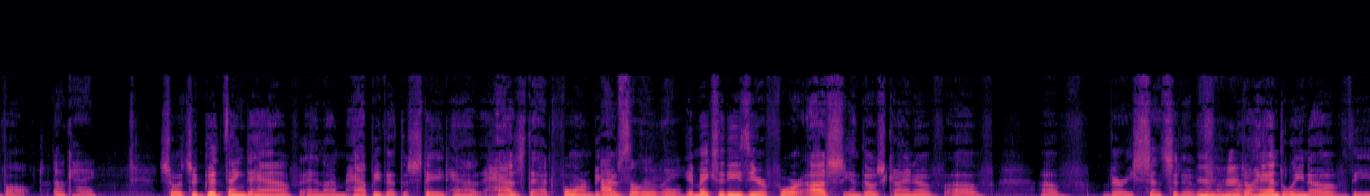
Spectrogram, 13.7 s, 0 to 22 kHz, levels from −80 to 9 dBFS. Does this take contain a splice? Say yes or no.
yes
